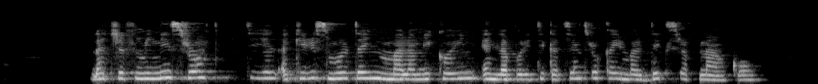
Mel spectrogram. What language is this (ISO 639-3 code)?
epo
